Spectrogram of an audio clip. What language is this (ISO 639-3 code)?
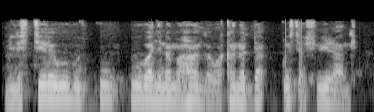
kin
